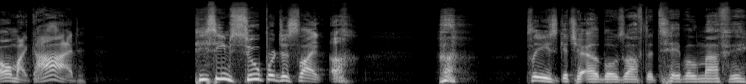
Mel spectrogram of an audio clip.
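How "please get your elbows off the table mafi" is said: put-on snobby, mock-posh British accent. Describing a man as snobby, the speaker imitates him scolding Mafi: put-on snobby British accent. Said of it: "What is that accent?".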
